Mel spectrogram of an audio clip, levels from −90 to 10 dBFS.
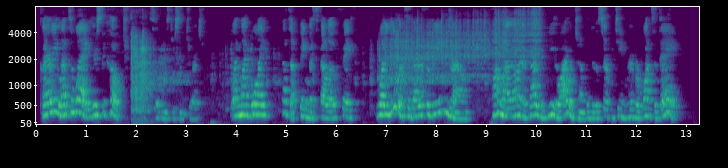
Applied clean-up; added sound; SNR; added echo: classical method WPE with log-MMSE.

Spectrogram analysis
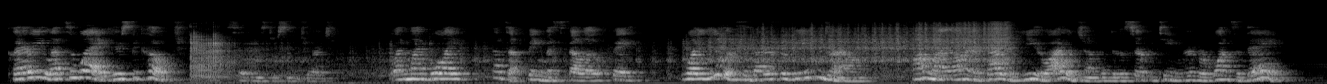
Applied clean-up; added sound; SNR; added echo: none; Coin (dropping); 15 dB; reverberation time 0.6 s.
